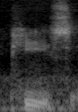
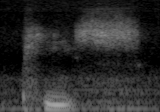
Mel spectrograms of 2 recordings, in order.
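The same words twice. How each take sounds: First: The final S sound is short and light. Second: The final S sound is long and heavy. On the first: "I didn't just say peace" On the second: "There's like a heavy emphasis on the S there"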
